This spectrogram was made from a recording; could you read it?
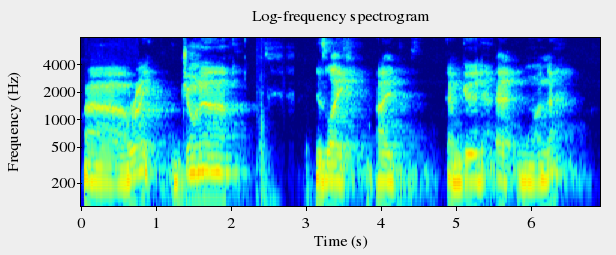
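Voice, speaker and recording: A man running a tabletop game as game master, unhurried and hesitant with frequent ums. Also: fairly low pitch, level tone, echoey room, slight background noise, rough recording.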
